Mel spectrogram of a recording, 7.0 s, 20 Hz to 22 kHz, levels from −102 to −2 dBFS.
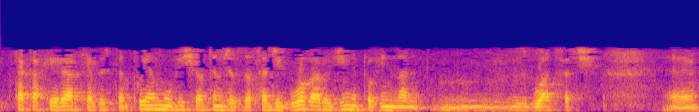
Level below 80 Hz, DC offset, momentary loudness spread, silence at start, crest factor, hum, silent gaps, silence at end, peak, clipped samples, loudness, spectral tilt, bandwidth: -50 dBFS; under 0.1%; 13 LU; 0 s; 16 dB; none; none; 0 s; 0 dBFS; under 0.1%; -17 LUFS; -12 dB/octave; 4 kHz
